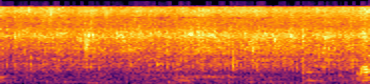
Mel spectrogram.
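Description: Prawns with potatoes and soybean chunks fry in a pan, producing a loud, dense, unbroken sizzle with faint stirring scrapes and no talking.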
